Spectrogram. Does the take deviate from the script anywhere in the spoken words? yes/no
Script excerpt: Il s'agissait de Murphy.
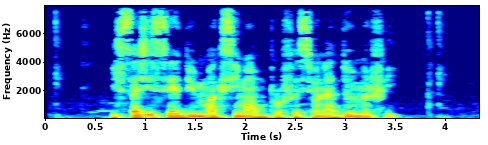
yes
